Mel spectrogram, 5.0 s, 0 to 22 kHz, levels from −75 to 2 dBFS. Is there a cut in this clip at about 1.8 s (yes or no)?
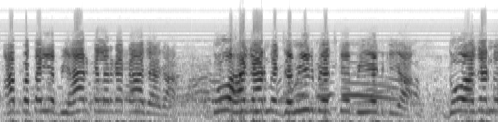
no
